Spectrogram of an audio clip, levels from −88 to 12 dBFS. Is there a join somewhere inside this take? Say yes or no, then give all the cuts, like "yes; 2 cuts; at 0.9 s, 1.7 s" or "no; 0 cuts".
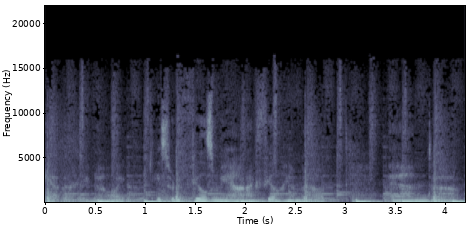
no; 0 cuts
